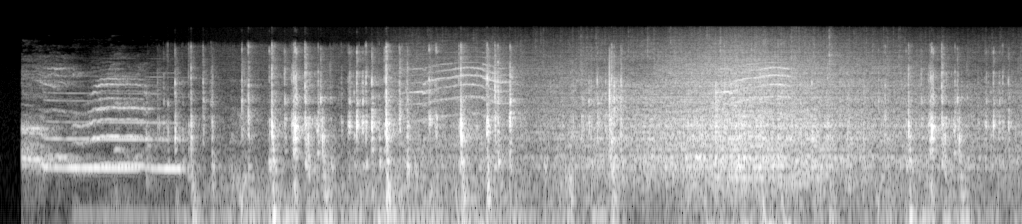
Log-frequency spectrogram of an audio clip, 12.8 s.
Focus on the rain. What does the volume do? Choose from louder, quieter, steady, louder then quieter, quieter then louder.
louder then quieter.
